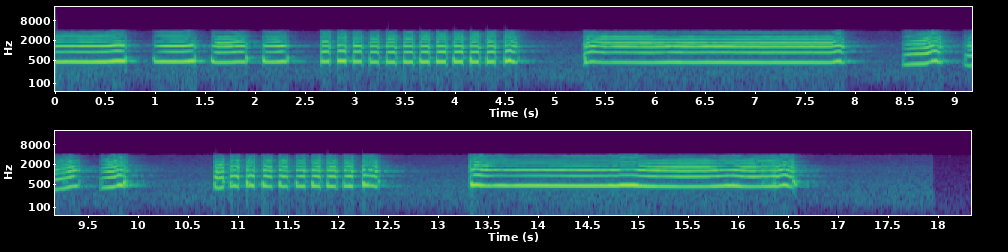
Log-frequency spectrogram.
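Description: A shofar blown as a victory sound: long held blasts alternate with groups of short notes and quick staccato runs, some notes swooping in pitch. The last long blast lasts about three seconds and wavers just before it stops.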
